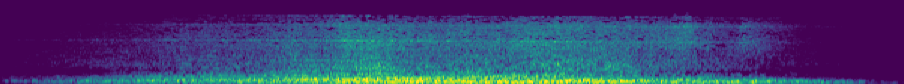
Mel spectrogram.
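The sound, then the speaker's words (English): A steady engine roar from an aeroplane swells as it approaches, peaks while passing overhead, then fades away, with a deep rumble underneath and a faint high whine on top. “Ming can hear an aeroplane.”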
